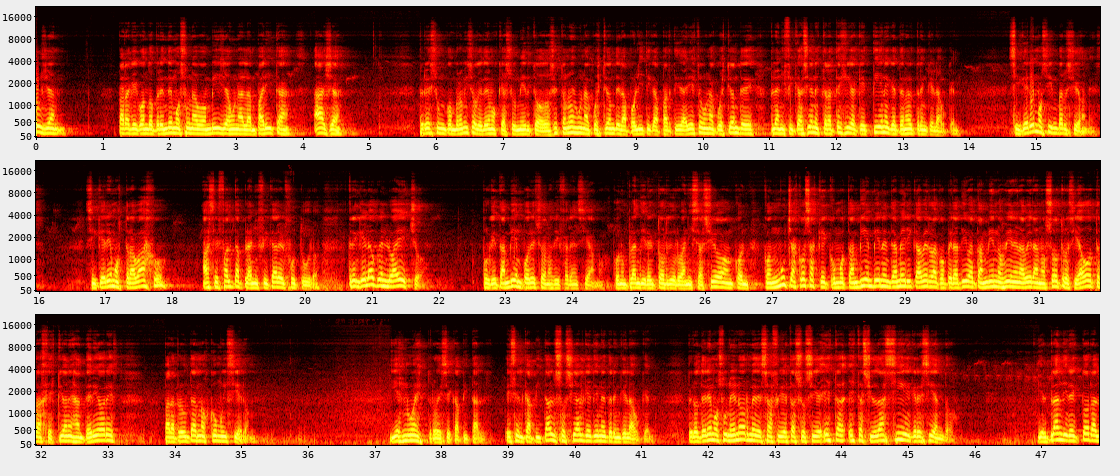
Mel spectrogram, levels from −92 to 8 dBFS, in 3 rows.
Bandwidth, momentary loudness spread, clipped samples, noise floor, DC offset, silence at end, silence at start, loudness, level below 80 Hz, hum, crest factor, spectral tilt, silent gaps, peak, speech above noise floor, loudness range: 11 kHz; 9 LU; under 0.1%; -51 dBFS; under 0.1%; 0 s; 0 s; -10 LUFS; -50 dBFS; none; 10 dB; -8.5 dB/octave; none; 0 dBFS; 42 dB; 5 LU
